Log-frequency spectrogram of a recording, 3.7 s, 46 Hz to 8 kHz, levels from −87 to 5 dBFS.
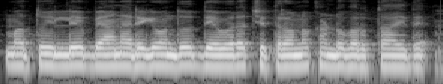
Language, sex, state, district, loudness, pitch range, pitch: Kannada, male, Karnataka, Bidar, -12 LUFS, 135-140 Hz, 140 Hz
